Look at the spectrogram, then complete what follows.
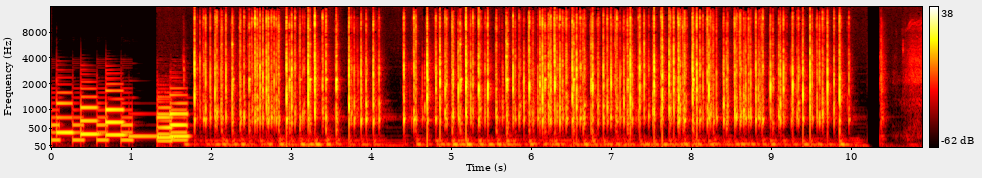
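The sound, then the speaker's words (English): Rapid typing on a GMK tenkeyless mechanical keyboard with red box switches and custom SA keycaps: dense, continuous clacking keystrokes for several seconds after a few short melodic tones, stopping just before the end. “Wasn't that sound satisfying? That was the sound of my GMK 10 keyless professional keyboard with Kale red box switches with custom domain SA keycaps installed.”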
